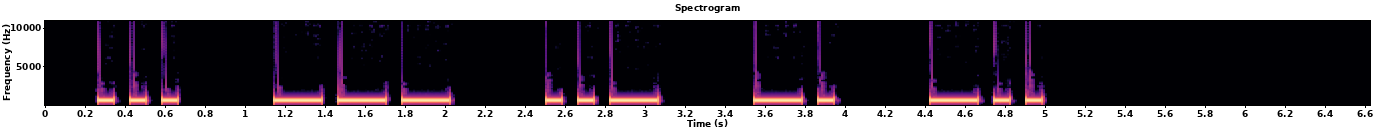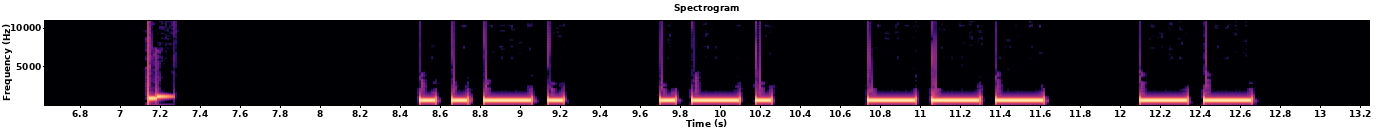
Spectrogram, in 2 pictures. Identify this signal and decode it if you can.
Morse code, heard as a keyed tone, about 15 wpm, spaced as for 11 wpm, 700 Hz. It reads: SOUND FROM
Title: 2x Character Spacing - Top 100 Words - 15wpm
